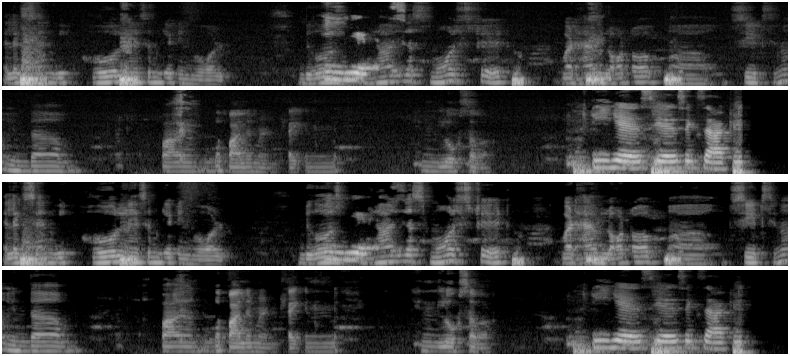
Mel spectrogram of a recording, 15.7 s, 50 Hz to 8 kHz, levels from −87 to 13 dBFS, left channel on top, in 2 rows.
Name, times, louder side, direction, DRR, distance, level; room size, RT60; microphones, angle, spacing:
voice 1, 0.0-2.2 3.0-8.6 9.5-11.4 12.0-12.7 13.3-13.4, right 2 dB, 85° right, 1.7 m, -33 dB
voice 2, 3.2-3.8 5.1-5.2 5.8-6.1 6.6-6.8 13.5-15.3, left 4 dB, 50° left, 0.4 m, -19 dB
15.5 x 8.6 x 2.6 m
head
